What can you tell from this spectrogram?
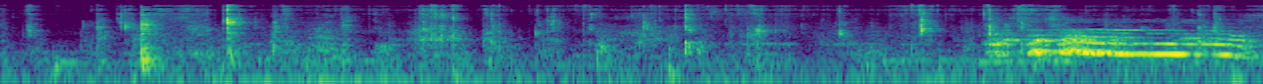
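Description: Wet chewing and mouth smacks of someone eating tough, spicy buffalo meat, heard as many short clicks. About six seconds in, a drawn-out high-pitched call begins, its pitch slowly falling, and lasts almost to the end.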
